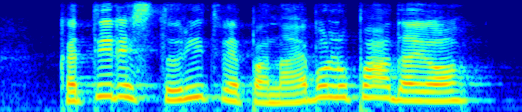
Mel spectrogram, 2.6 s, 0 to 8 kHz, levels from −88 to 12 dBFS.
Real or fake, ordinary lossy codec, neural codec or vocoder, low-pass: real; Opus, 16 kbps; none; 7.2 kHz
